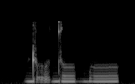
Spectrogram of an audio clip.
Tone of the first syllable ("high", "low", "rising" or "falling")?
low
